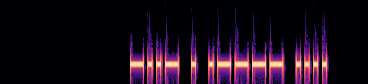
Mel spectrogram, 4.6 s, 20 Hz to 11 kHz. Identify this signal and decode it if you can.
Morse code, heard as a keyed tone, about 22 wpm, 700 Hz. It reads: XE1H
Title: DXCC-100 Call Signs - 4 Characters - Repeated 3x - 22wpm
